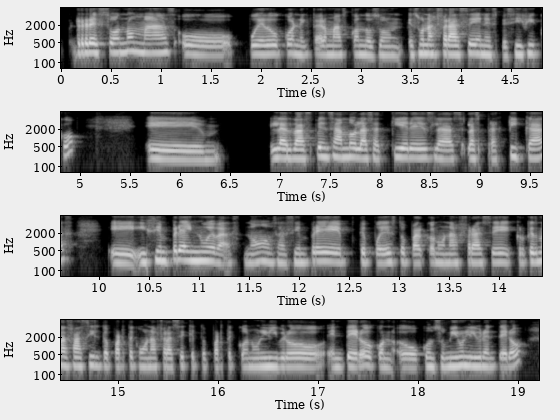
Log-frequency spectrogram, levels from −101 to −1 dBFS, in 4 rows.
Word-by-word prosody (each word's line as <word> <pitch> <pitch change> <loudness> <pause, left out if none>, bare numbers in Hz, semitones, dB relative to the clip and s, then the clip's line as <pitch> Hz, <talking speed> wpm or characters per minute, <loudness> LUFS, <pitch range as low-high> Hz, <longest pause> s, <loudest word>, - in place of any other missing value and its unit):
resueno 230 +2 +4
más 230 0 +2
o 190 -2 -2
puedo 205 0 0
conectar 200 -3 -2
más 195 0 0
cuando 195 -2 -3
son 185 -1 -6
es 195 +2 -5
una 210 -1 +3
frase 200 +1 +5
en 205 - 0
específico, 200 - -4 0.6
em, 180 -1 0 0.5
las 205 -1 +4
vas 195 0 +5
pensando, 220 0 +2
las 200 -1 +3
adquieres, 210 +2 0
las 185 -1 0
las 200 0 0
practicas, 205 +5 -1 0.4
eh, 190 -2 +2
y 200 - -1
siempre 235 +2 +1
hay 235 - +4
nuevas, 225 -4 +1
¿no? 205 +3 -4
O - - -8
sea, 190 -1 -6
siempre 205 +1 +1
te 205 - -2
puedes 200 0 -2
topar 195 -2 0
con - - -4
una 195 0 -2
frase 195 0 0
creo 195 - -9
que 210 - +1
es 205 - -2
más 210 -1 +3
fácil 205 +1 -1
toparte 195 +1 -2
con 195 - -6
una 190 - -1
frase 190 +2 -3
que - - -11
toparte 185 0 -8
con 185 0 -7
un 190 0 -2
libro 190 -1 +1
entero 185 +2 +2
o 205 - -10
con 190 -2 -4
o 175 0 -1
consumir 195 +1 -1
un 215 - +1
libro 200 -1 +1
entero, 190 0 -1
200 Hz, 185 wpm, -24 LUFS, 190-210 Hz, 0.6 s, frase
